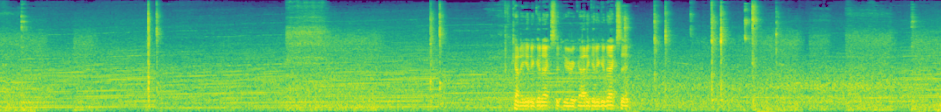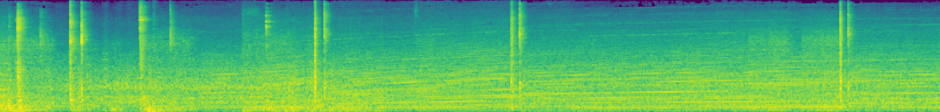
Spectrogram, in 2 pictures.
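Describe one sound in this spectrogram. A race car engine revs up and drops as gears shift.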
